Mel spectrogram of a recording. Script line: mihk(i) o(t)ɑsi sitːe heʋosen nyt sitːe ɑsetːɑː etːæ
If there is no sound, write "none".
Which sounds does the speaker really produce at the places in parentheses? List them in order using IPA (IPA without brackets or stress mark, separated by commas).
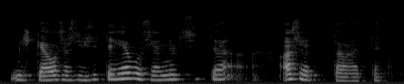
æ, s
